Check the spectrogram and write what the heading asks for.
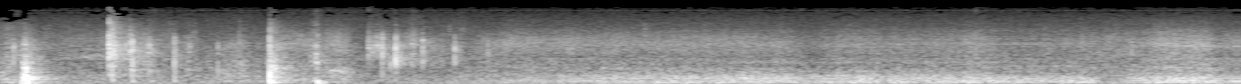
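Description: A cardboard advent calendar box being handled: several light knocks and taps in the first two seconds, then a soft, steady shuffling as the layers of the box are moved to get at the lower tray.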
